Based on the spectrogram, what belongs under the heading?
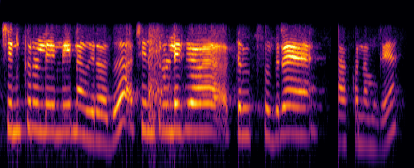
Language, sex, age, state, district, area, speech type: Kannada, female, 18-30, Karnataka, Mandya, rural, conversation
